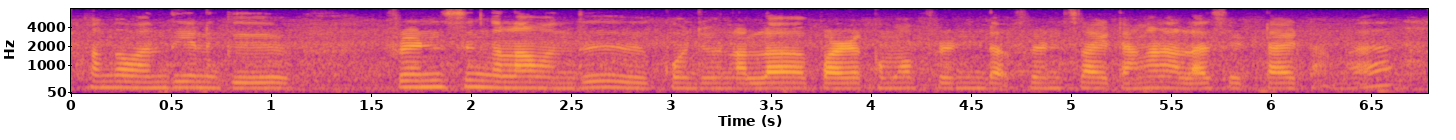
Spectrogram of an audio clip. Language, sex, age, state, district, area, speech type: Tamil, female, 18-30, Tamil Nadu, Tiruvannamalai, urban, spontaneous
